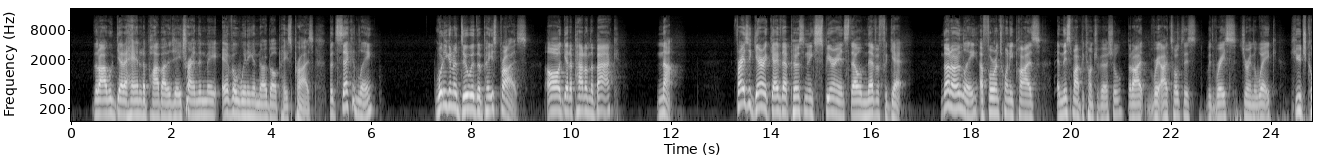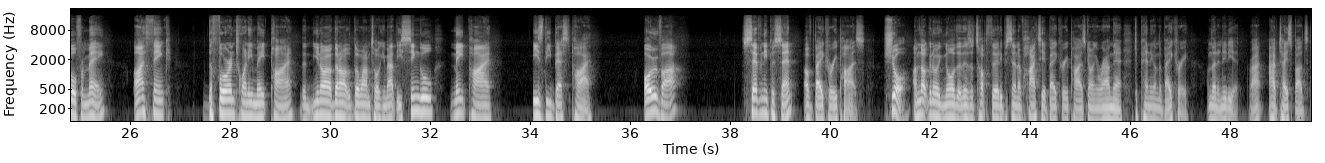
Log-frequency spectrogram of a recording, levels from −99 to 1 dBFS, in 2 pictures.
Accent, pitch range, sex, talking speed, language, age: Australian, 105-145 Hz, male, 170 wpm, English, 20-39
